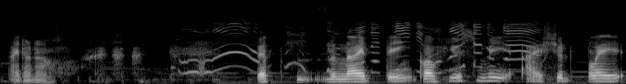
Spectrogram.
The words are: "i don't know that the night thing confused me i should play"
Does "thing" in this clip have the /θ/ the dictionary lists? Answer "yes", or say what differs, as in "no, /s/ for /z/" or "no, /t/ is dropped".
no, /t/ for /θ/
